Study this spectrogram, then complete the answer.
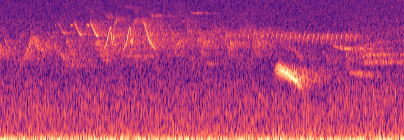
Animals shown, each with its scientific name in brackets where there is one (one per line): Ovenbird (Seiurus aurocapilla)
Scarlet Tanager (Piranga olivacea)
Blackburnian Warbler (Setophaga fusca)
Pine Warbler (Setophaga pinus)
Wood Thrush (Hylocichla mustelina)
Veery (Catharus fuscescens)
Chestnut-sided Warbler (Setophaga pensylvanica)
